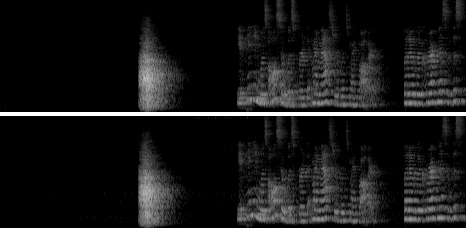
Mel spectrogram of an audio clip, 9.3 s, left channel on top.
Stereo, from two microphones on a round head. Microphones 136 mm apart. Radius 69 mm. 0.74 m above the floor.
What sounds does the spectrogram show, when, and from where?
2.8 s a whoosh: 70° right (ahead or behind), 0.6 m
4.7 s a woman speaking: 5° right (ahead or behind), 0.6 m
